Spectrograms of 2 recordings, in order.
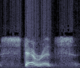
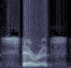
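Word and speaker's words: starets: S-T-A-R-E-T-S. S-T-A-R-E-T-S. Sterets, or one variation is to put a kind of Y sound in front of that last syllable, sterets, if that makes any sense.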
